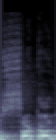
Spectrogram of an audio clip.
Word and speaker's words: subtle: Now subtle, here is B is silent, so elusive, that means difficult to detect, difficult to recognize, that is called elusive.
